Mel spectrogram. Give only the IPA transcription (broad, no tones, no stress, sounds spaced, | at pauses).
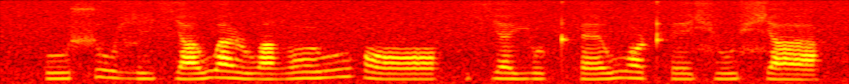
u ʃ u ɮ i ç a w a ɭ w e ðˤ u | ɔ | ç ɛ j u ʈʰ ɛ w ɔ ʈʰ e ɕ u ɕ a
